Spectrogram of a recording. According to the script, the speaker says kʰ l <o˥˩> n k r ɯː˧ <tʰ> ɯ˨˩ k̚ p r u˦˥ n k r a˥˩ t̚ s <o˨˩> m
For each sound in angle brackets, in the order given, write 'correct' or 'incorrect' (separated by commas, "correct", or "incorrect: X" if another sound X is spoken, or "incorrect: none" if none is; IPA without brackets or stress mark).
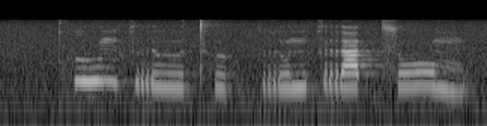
incorrect: u˥˩, correct, incorrect: o˥˩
